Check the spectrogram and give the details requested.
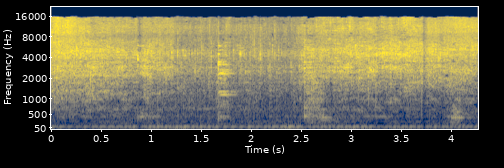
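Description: Boiled potato pieces sizzling in hot oil in a steel kadhai, stirred with a metal spoon that scrapes against the pan a few times.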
